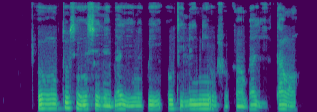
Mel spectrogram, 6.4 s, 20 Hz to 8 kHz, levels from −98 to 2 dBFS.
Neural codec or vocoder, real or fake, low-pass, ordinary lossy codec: none; real; 7.2 kHz; none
